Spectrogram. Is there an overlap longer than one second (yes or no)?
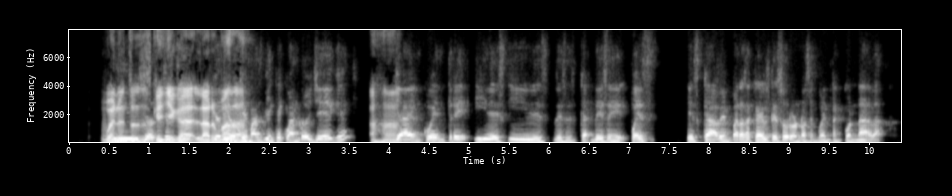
yes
